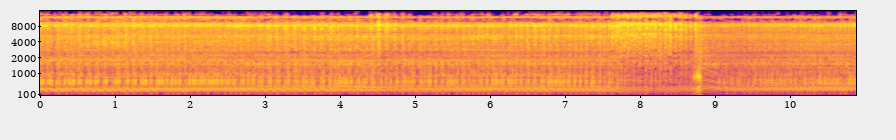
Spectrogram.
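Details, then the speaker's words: Refurbished Husqvarna 44 chainsaw on its third heat cycle after reassembly, carb leaned an eighth turn: it screams at high revs with an unsteady, wavering note and a dip near the end. It won't hold its carb tune; owner suspects a lower-end vacuum leak. "yeah not uh not a huge fan of the uh carb on this one not yet all right so it's not running right um if i can't get it to tune out on this third heat cycle i'm just gonna shut her down"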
